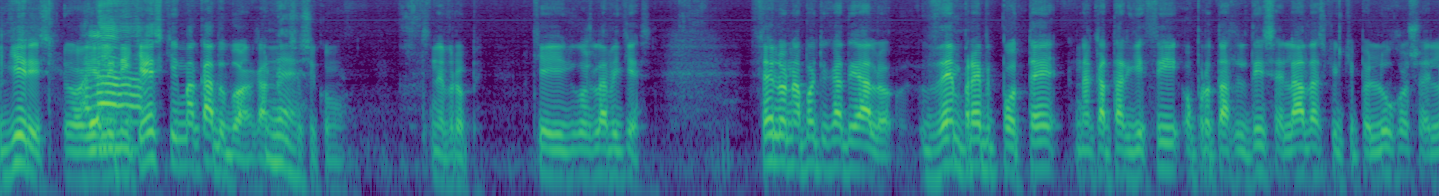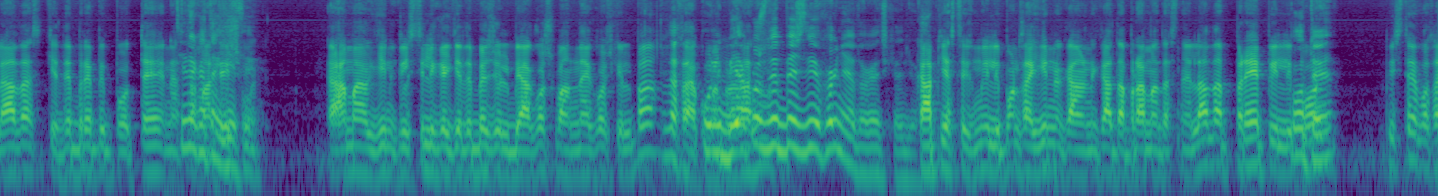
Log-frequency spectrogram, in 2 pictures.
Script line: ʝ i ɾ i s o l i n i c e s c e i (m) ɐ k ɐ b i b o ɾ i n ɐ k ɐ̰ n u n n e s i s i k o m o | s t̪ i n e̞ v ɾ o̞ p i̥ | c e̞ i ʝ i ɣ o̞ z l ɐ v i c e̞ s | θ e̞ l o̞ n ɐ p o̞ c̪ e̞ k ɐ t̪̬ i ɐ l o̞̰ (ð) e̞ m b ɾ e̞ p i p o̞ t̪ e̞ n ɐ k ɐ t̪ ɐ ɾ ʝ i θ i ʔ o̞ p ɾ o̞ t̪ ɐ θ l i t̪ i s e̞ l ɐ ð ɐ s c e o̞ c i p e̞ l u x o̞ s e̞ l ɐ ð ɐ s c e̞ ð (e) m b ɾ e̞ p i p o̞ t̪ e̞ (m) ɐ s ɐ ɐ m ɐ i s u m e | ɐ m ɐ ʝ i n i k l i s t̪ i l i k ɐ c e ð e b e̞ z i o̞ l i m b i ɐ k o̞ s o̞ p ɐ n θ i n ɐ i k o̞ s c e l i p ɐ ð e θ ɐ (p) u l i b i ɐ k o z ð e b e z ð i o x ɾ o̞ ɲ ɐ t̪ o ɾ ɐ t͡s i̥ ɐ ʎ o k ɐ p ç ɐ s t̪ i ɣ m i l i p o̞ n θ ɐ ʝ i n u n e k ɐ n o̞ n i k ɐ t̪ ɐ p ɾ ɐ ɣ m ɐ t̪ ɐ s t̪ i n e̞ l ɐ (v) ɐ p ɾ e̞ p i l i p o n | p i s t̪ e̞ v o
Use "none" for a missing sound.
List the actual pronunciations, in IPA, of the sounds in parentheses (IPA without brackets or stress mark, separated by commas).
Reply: m, ð, e, n, k, ð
